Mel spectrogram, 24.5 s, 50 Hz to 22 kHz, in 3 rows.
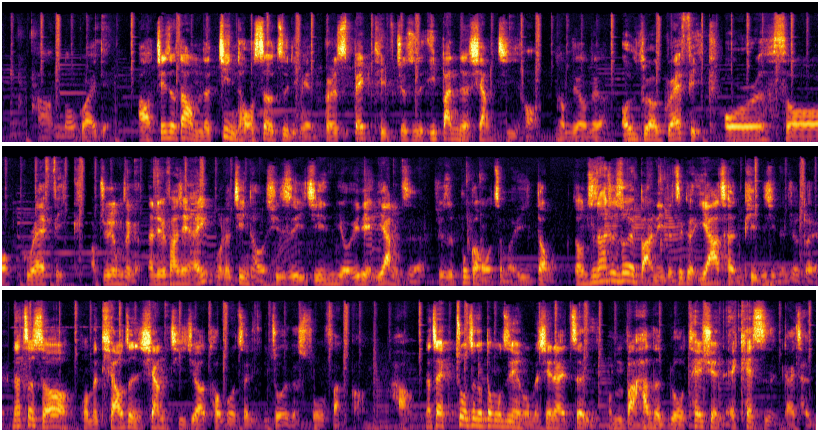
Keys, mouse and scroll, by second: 0.2 g, 2.6 click, 5.0-7.0 drag, 9.6 scroll down 5, 12.0 click, 12.8 g, 13.8 r, 14.1 scroll down 1, 14.6 g, 16.5 scroll down 1, 16.8 scroll up 3, 17.0-17.6 scroll down 2, 17.8 click, 18.9-20.9 drag, 22.0 click, 23.7-24.4 drag.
